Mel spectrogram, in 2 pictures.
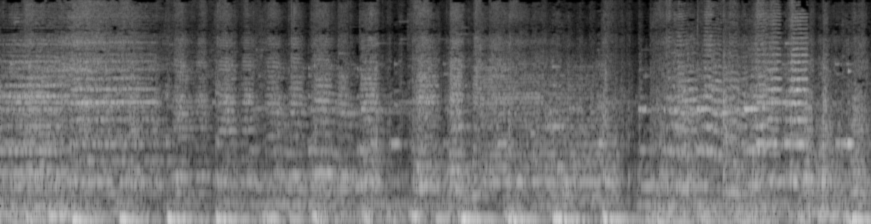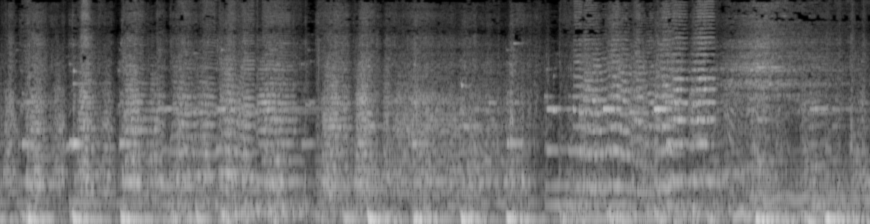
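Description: College marching band playing a rock number: brass and woodwinds over a steady drum beat with front-ensemble percussion.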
